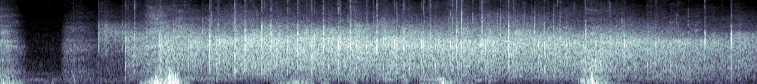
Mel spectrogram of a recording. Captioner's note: applause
